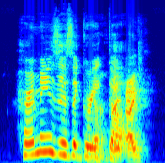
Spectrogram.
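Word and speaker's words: Hermès: ass scarves that they're Hermes scarves her heres no they're Hermes that's a a a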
